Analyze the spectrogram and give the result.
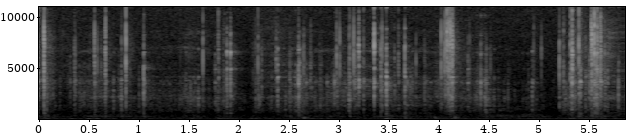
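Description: A wooden abacus with colored wooden beads is tapped and pushed with the fingertips and long nails of both hands. The result is a quiet, rapid, irregular stream of bright, dry clicks and clacks that stop almost instantly, with a few louder clusters near the end.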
